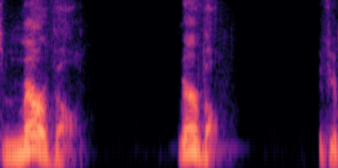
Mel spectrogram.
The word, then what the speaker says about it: Maryville: still planned for Saturday at now it's not Maryville okay that's not how the locals pronounce it it's Merrillville Maryville if you pronounce it quickly Maribel at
